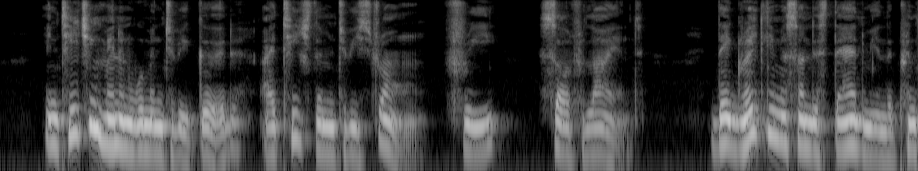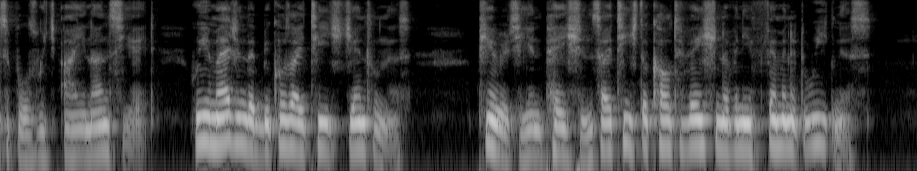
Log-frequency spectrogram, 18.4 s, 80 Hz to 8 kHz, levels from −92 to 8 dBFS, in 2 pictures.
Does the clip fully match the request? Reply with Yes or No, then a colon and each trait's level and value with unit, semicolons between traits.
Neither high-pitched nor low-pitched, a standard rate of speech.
Yes: medium, 165 Hz; average, 150 wpm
